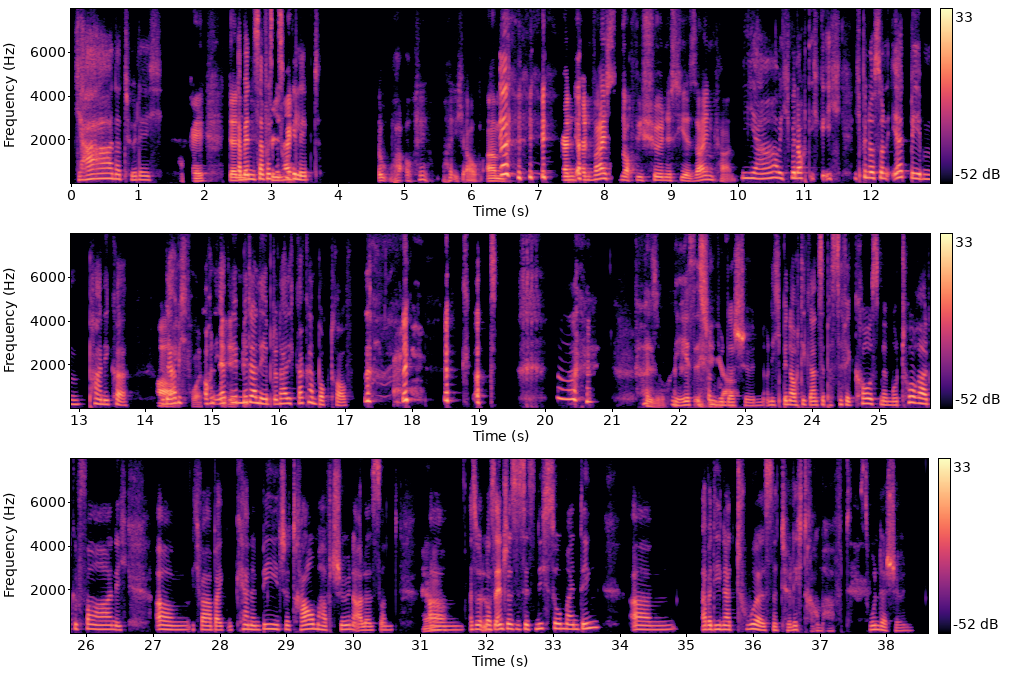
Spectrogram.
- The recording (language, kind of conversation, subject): German, unstructured, Wie beeinflusst die Angst vor Veränderung deine Entscheidungen?
- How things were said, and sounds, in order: laugh; other noise; laugh; laughing while speaking: "Oh Gott"; chuckle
